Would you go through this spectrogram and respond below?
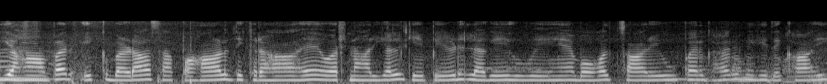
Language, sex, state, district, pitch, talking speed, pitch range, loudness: Hindi, female, Chhattisgarh, Raigarh, 205 Hz, 160 wpm, 195-215 Hz, -18 LUFS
